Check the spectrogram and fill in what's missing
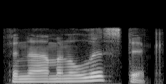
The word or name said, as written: phenomenalistic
